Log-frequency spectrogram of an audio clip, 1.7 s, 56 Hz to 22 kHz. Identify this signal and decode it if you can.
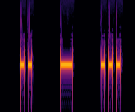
Morse code, heard as a keyed tone, about 25 wpm, spaced as for 16 wpm, 700 Hz. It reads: ITS
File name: course / 25:10wpm / 094 Lesson 16f - Letter c - Words 25wpm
